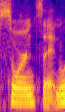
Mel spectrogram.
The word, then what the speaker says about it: Sorensen: You know, I have to just say really quick, my last name is Sorensen, which is incredibly like basic. Mm. And so many people say Sorensen,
